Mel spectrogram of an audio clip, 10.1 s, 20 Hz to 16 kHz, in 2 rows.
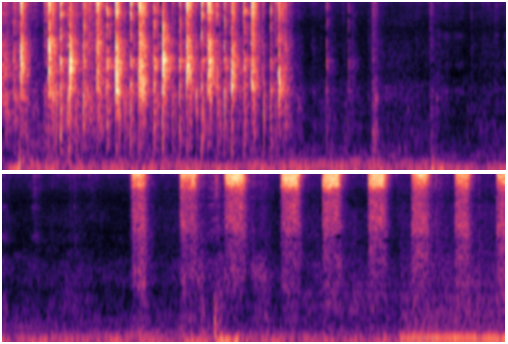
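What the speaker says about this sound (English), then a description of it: "It took me approximately 10 coats of spray varnish" Bursts of aerosol spray hiss from a can of spray varnish on turned wood, a dense rapid run of short sprays at first, then a pause and several separate, evenly spaced spritzes close by.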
